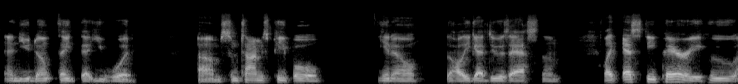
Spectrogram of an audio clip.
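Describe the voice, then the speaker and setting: A man with a notably low, deep voice speaks as a guest in a casual interview. He is earnest and rambling, circling back and repeating words as he thinks aloud. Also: a bit bright. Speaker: podcast guest, audio drama creator.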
